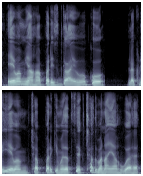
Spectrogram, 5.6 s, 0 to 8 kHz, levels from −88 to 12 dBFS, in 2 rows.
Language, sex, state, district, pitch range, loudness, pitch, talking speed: Hindi, male, Jharkhand, Ranchi, 110-135 Hz, -15 LUFS, 120 Hz, 185 wpm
